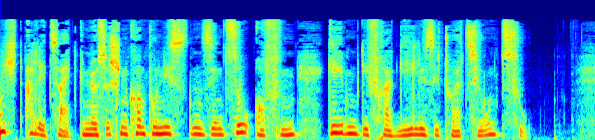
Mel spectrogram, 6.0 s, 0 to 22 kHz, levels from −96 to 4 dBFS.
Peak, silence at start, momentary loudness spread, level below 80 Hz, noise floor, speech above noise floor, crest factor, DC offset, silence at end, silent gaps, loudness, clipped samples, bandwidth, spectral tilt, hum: -2 dBFS; 0 s; 6 LU; -44 dBFS; -45 dBFS; 32 dB; 12 dB; under 0.1%; 0 s; none; -14 LUFS; under 0.1%; 13 kHz; -5 dB/octave; none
